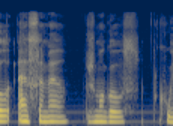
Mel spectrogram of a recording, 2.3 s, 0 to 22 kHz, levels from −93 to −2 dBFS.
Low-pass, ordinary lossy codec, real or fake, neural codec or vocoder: 14.4 kHz; AAC, 96 kbps; real; none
